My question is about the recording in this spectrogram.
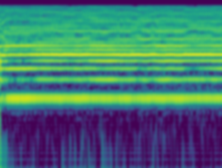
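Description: One long musical note held steady in pitch, rich in overtones.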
